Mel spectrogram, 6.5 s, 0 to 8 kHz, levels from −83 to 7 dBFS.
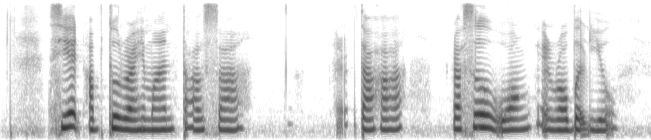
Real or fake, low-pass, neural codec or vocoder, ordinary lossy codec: fake; 7.2 kHz; vocoder, 44.1 kHz, 128 mel bands every 512 samples, BigVGAN v2; none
